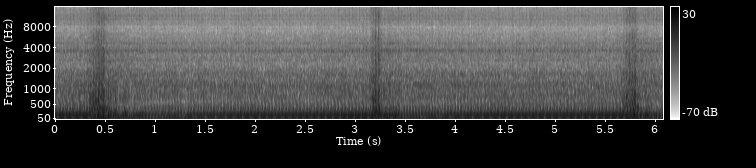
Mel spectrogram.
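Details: 2005 Honda CRF150F after valve adjustment and carburetor tune-up fixing a no-start and high idle: small single idles evenly with three quick throttle blips rising and falling cleanly; running healthy.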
